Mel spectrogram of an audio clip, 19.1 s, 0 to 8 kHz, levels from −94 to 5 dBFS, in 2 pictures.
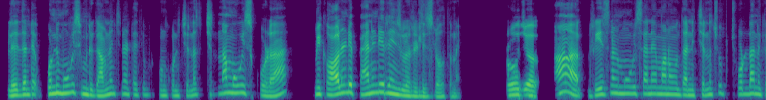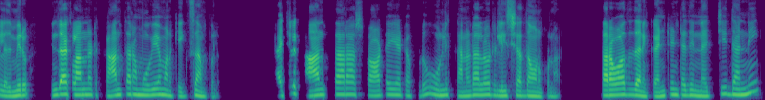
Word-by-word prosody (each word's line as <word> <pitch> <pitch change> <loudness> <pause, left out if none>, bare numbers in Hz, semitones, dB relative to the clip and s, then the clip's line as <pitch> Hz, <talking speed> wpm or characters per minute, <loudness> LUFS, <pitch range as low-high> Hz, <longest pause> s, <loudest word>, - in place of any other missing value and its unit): లేదంటే 175 +4 +2 0.2
కొన్ని 205 +2 +4
మూవీస్ 225 0 +1
మీరు 165 -3 +1
గమనించినట్టయితే 180 +1 -2
ఇప్పుడు 165 +1 -18
కొన్ని 150 -1 -5
కొన్ని 145 -1 -5
చిన్న 150 +2 -5 0.2
చిన్న 185 +4 -8
మూవీస్ 225 -2 +1
కూడా 135 -2 +2 0.5
మీకు 185 -2 0
ఆల్రెడీ 230 +6 +6
పాన్ 195 +5 +3
ఇండియా 245 0 +2
రేంజ్‌లో 170 -8 +3
రిలీజ్‌లు 120 -1 -3
అవుతున్నాయి. 120 -1 -10 0.6
రోజు 165 -1 +3 0.4
ఆ! - - +6 0.4
రీజనల్ 185 +6 0
మూవీస్ 205 -1 -3
అనే 200 0 -2
మనం 185 -1 +1
దాన్ని 160 -1 0
చిన్న 165 +2 -2
చూపు 215 -3 -11
చూడ్డానికి 185 -2 -2
లేదు. 130 -1 -1
మీరు 155 +1 +3 0.3
ఇందాకల 175 0 +6
అన్నట్టు 170 -1 -3
'కాంతార' 175 +3 +1
మూవీయే 170 +2 +1
మనకి 140 -4 -5
ఎగ్జాంపుల్. 130 -2 -3 0.8
యాక్చువలి - - -3
'కాంతార' 175 +4 +3
స్టార్ట్ 150 -2 -2
అయ్యేటప్పుడు 150 -3 -6 0.2
ఓన్లీ 160 +1 -1
కన్నడాలో 160 +5 0
రిలీజ్ 145 -1 +1
చేద్దాం 140 -2 +1
అనుకున్నారు. 120 +1 -9 0.5
తర్వాత 165 +3 +6
దాని 145 -4 +4
కంటెంట్ 160 +6 -1
అది 160 - -2
నచ్చి 135 +9 -4
దాన్ని 180 +8 +1
165 Hz, 165 wpm, -25 LUFS, 145-185 Hz, 0.8 s, ఆల్రెడీ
